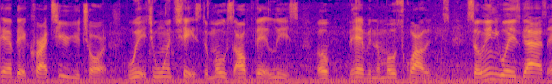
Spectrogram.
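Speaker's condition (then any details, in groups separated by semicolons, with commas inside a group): No condition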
